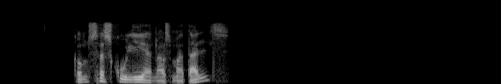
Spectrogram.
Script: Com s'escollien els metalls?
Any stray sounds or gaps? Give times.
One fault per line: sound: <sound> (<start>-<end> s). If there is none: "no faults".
no faults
